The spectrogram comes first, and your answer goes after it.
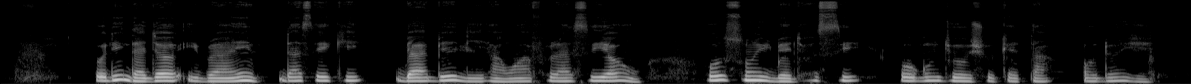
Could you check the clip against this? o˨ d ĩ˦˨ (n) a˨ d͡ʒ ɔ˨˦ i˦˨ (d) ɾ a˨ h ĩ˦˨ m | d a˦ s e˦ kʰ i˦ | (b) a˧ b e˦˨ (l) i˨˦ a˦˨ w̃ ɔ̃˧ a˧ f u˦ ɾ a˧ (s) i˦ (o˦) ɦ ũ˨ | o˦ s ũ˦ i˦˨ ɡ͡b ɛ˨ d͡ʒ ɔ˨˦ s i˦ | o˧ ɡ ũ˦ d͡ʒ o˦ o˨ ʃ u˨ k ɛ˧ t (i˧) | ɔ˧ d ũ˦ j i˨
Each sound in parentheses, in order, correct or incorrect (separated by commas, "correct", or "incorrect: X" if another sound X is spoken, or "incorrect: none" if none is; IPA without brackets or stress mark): incorrect: d, incorrect: b, incorrect: ɡ͡b, correct, correct, incorrect: ɔ˦, incorrect: a˧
